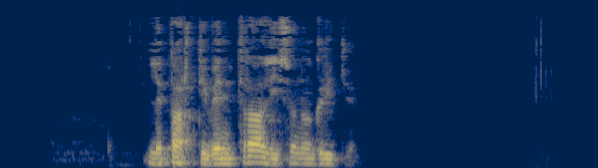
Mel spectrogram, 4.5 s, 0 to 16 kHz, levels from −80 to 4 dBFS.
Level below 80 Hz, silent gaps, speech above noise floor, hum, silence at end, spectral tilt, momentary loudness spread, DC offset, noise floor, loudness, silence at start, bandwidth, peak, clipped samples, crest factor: -54 dBFS; none; 68 dB; none; 1.95 s; -5.5 dB/octave; 8 LU; under 0.1%; -86 dBFS; -19 LUFS; 1.1 s; 11.5 kHz; 0 dBFS; under 0.1%; 22 dB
